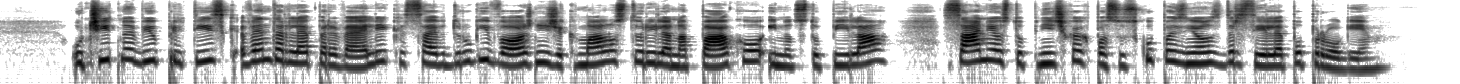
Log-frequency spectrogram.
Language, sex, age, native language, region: Slovenian, female, 18-29, Slovenian, Savinja region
